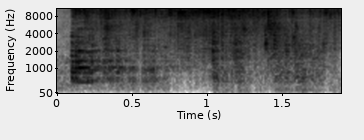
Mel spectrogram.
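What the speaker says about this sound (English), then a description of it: "But that's what we want to hear, is the sizzle." Carrots hit hot oil with a sudden loud sizzle that keeps crackling and hissing, rising again as they are stirred.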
